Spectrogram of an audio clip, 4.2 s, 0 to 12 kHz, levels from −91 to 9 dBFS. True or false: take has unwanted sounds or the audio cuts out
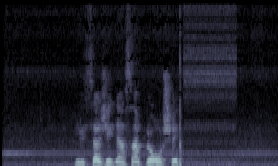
false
